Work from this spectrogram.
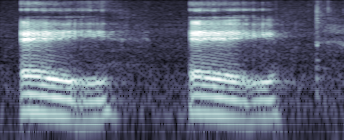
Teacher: when I say the ay diphthong I start more open and then I close and relax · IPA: eɪ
